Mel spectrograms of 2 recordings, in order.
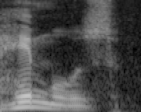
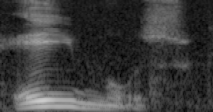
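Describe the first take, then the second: First: The first syllable has a plain 'e' vowel. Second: The first syllable has an 'ei' diphthong. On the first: The speaker calls it wrong. "não é remoso" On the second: The speaker calls it right. "é reimoso"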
